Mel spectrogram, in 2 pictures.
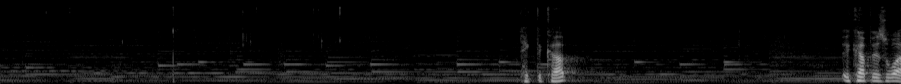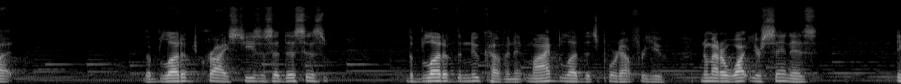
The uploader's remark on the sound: Recorded at Freedom Fellowship, 836 Regency Drive, Virginia Beach, VA 23454.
